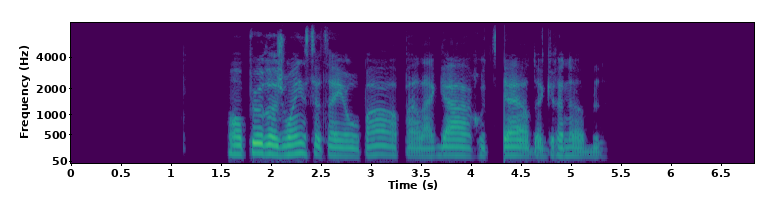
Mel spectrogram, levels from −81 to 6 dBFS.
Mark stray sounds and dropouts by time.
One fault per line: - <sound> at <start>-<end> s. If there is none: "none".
- dropout at 4.2-4.3 s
